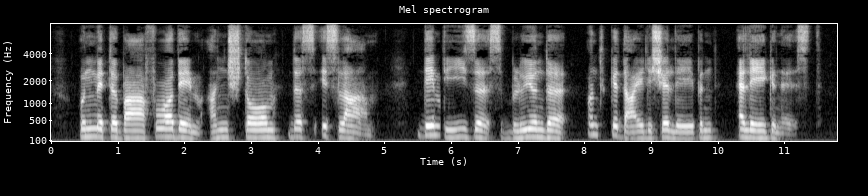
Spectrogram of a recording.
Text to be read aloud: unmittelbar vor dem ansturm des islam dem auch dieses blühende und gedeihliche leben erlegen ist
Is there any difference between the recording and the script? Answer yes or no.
yes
